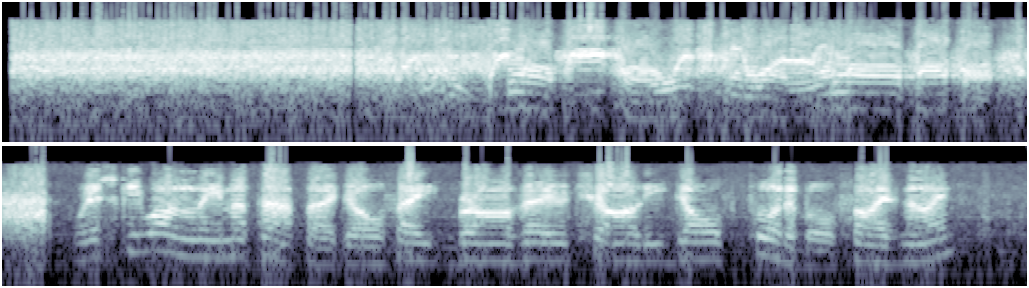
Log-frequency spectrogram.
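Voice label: amateur radio contact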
